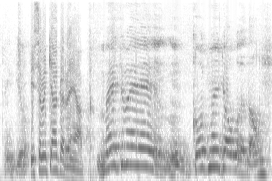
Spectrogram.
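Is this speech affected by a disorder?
Yes: cerebral palsy.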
